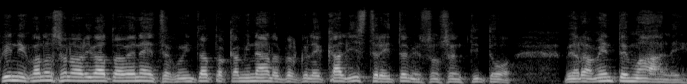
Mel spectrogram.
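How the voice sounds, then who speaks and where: Against a quiet background, the voice has a dark, mellow tone, ordinary pitch variation and a fairly quick pace. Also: man, fairly high pitch for a man. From Venice, Italy (born in Nago, Trentino); Italy. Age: 80s+. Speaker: elderly local resident sharing memories; interviewee. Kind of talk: oral history testimony. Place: home room. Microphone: handheld.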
